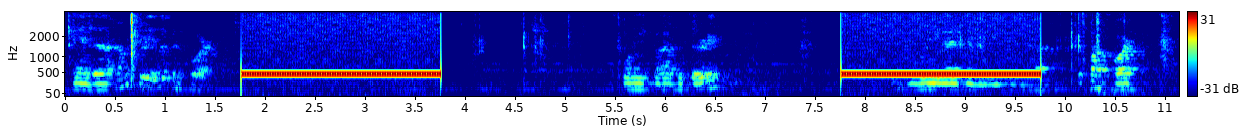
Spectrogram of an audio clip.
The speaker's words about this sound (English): I could transfer you to his voicemail.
